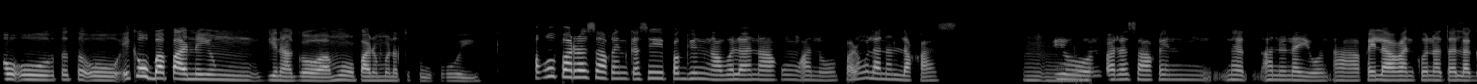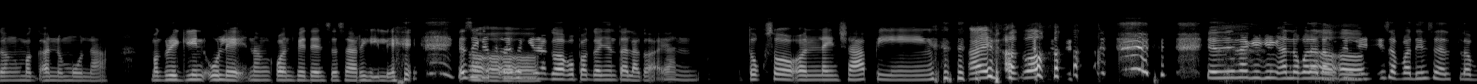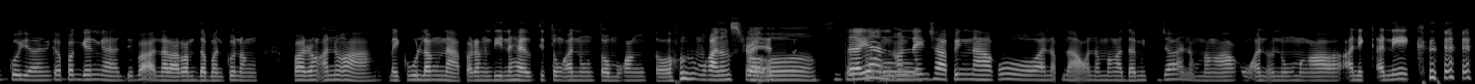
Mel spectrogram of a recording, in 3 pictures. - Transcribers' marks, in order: laughing while speaking: "sarili"; laugh; laughing while speaking: "Ay naku"; tapping; laugh; chuckle; laugh
- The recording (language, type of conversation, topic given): Filipino, unstructured, Paano mo ipinapakita ang pagmamahal sa sarili?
